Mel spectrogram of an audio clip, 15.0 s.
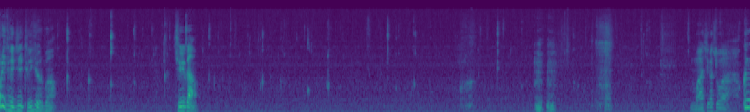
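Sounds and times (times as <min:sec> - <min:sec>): chewing mouth clicks and smacks: 0:01.1 - 0:08.6, 0:09.5 - 0:10.6, 0:12.7 - 0:13.1.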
